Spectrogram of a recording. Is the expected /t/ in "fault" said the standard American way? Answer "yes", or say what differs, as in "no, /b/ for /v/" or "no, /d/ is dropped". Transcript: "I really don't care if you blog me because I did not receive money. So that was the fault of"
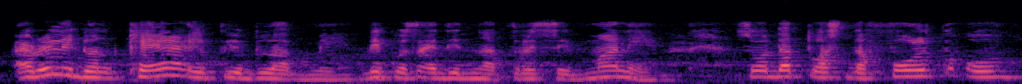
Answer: yes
